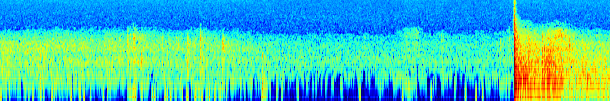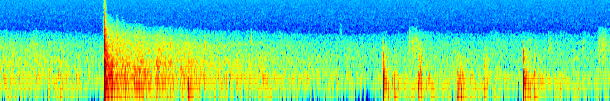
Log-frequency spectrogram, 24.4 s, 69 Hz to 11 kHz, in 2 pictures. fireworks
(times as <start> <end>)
10.2 12.5, 14.2 17.6, 19.8 24.4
